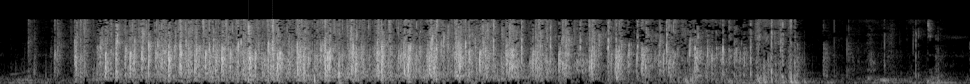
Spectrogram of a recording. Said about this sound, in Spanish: Sin duda estos aplausos van a nuestro Dios Jehová por ayudarnos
